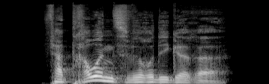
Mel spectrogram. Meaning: inflection of vertrauenswürdig: 1. strong/mixed nominative/accusative feminine singular comparative degree 2. strong nominative/accusative plural comparative degree
- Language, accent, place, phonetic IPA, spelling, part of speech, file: German, Germany, Berlin, [fɛɐ̯ˈtʁaʊ̯ənsˌvʏʁdɪɡəʁə], vertrauenswürdigere, adjective, De-vertrauenswürdigere.ogg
